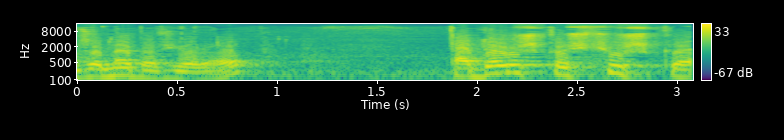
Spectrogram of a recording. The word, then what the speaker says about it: Kościuszko: map of Europe, Tadeusz Kościuszko, I know that this very pronunciation could be quite difficult for you, but I wonder if I say Koziaki, which is Australian pronunciation.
